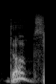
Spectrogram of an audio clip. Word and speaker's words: Doubs: Still not sure that Dubs is how D-O-U-B-S is pronounced. That's like, it seems like Dubs like to me. – No. There's like a thing that clarifies how it's pronounced. – Oh, you mean a pronunciation guide? – Yeah, by Danny Kelly. Oh, they're okay. Yeah, it is pronounced Dubs.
